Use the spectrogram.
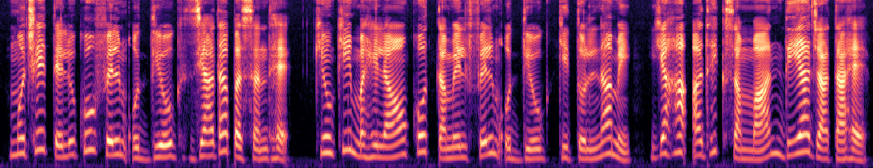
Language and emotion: Hindi, neutral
